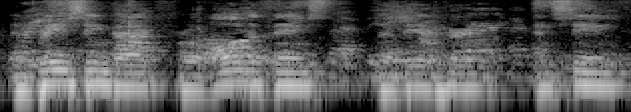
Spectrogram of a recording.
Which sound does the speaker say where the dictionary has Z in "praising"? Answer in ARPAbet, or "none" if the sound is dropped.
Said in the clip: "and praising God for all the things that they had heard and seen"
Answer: S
